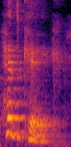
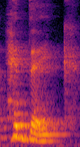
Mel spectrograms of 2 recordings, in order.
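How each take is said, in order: First: A k sound is added before ache, like cake. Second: Head and ache are said with no k sound between. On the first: The speaker calls it wrong. "confuse it and add a C, and then it sounds very funny" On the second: The speaker calls it right. "You must be careful to keep the pronunciation separate"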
